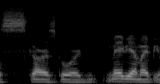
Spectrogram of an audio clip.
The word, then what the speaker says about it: Skarsgård: It's pronounced Bill Skarsgård.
